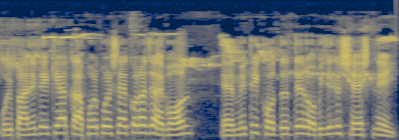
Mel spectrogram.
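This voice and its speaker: A man's voice: high-pitched, fairly quick, a little hiss or hum, close to an everyday voice. A man voicing a mild, chatty village washerman in a cartoon, given to small complaints. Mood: complaining. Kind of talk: cartoon character voice acting. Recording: dull audio, soft music, birdsong.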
